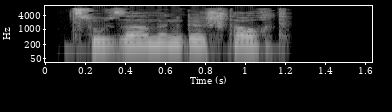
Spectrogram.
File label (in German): "zusammengestaucht", German; adjectives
